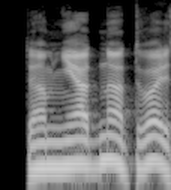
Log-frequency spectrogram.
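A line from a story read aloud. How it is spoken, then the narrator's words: Plain. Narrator (Russian): сказал Сэм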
